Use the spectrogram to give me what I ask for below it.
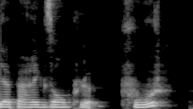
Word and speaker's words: por: Ensuite, il y a par exemple pour. On voit qu'il n'y a pas d'accent, c'est tout simple, et dans ce cas, par défaut, on va le prononcer OU.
